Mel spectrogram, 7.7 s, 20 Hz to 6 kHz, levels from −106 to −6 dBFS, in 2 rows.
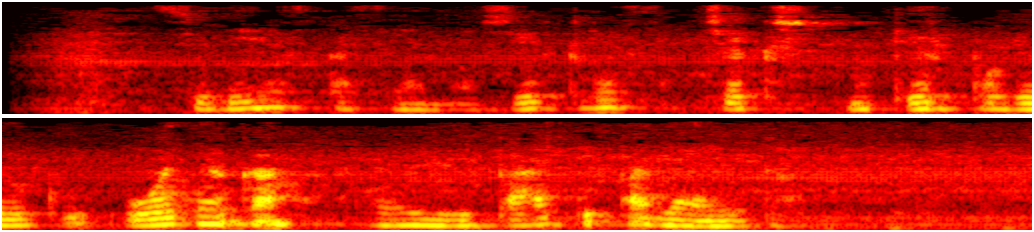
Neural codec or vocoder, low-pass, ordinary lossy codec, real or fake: none; 5.4 kHz; MP3, 24 kbps; real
